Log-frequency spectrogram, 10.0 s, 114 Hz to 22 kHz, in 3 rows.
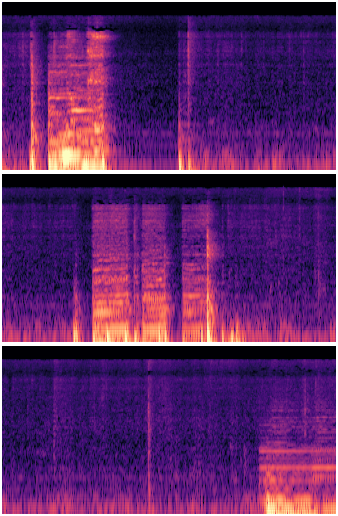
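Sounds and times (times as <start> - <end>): sampled record chops: 0.0 - 1.2, 1.8 - 7.4, 9.2 - 10.0.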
